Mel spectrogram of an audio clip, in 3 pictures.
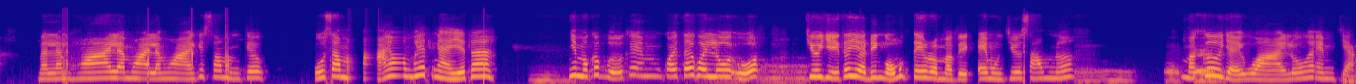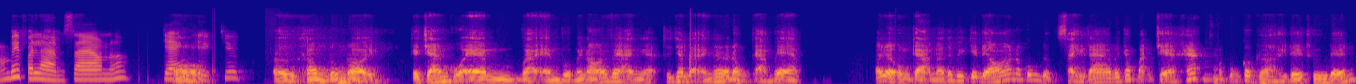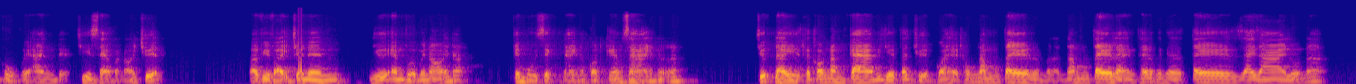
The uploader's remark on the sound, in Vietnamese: Chia sẻ trực tuyến qua Zoom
